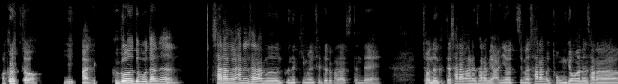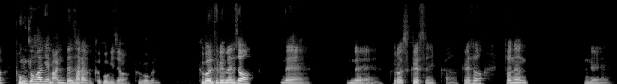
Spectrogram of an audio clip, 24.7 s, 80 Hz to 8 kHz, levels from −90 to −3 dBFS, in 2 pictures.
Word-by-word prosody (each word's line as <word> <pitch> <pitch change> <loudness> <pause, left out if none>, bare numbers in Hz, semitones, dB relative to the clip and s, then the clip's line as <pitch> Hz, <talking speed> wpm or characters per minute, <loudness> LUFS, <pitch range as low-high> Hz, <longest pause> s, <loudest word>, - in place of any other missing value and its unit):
아 - - -6
그렇죠. 145 - +4 0.5
이 80 0 -6
아이 120 -1 +3 0.4
그거보다는 165 - +5 0.6
사랑을 185 0 +4
하는 195 +1 -1
사람은 145 -5 +1
그 110 - -7
느낌을 120 0 -4
제대로 105 +3 -5
받았을 85 +1 -9
텐데 80 -2 -10 0.8
저는 130 +7 +1
그때 130 +1 -4
사랑하는 155 0 -1
사람이 140 -1 -1
아니었지만 120 +2 -4
사랑을 160 +2 -3
동경하는 145 +8 -2
사람 125 -3 -2 0.3
동경하게 165 +5 +2
만든 110 +7 -2
사람 115 -4 -2
그 100 - -11
곡이죠, 85 - -8
그 85 - -15
곡은. 75 -4 -11 0.8
그걸 145 +4 +5
들으면서 135 +6 +3 0.6
네 85 -9 -6 0.9
네 95 -3 -5 0.7
그렀 115 -2 -3
그랬으니까 90 - -8
그래서 140 +7 -7 0.4
저는 110 -3 -3 1.1
네. 75 -5 -14
125 Hz, 225 characters per minute, -23 LUFS, 95-150 Hz, 1.1 s, 그거보다는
